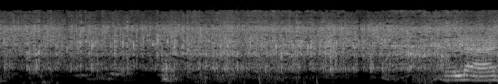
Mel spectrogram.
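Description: Finely chopped onions sizzle steadily in hot oil while being stirred in a pan, a constant loud frying hiss with a voice faintly at the end.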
